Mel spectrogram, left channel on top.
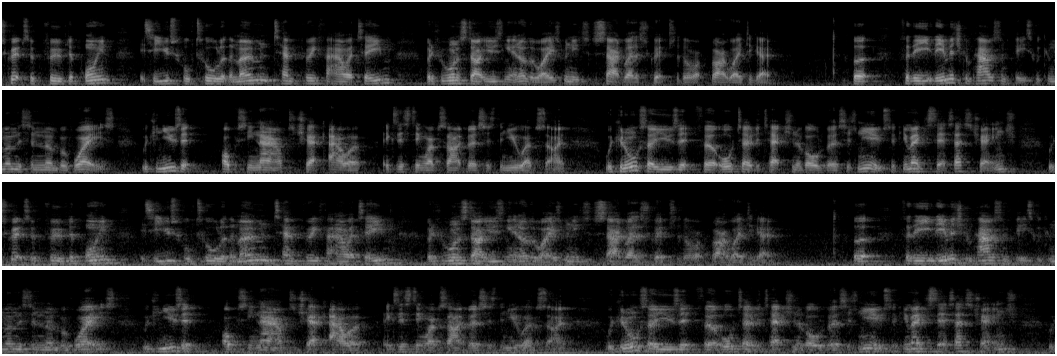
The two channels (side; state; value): both; normal; correlation 0.67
